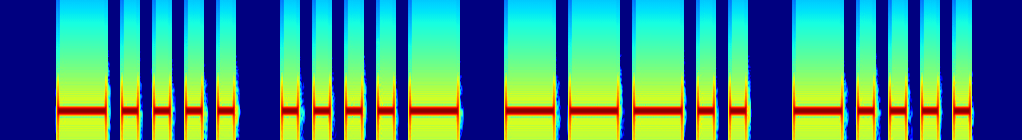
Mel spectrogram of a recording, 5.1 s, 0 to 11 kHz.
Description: Morse code, heard as a keyed tone, about 15 wpm, 700 Hz. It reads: 6486
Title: Numbers - 4-Digit 15wpm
